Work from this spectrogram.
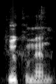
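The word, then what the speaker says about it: Ducommun: dead is he really I think it's actually pronounced dukeman actually uh yeah Rick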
